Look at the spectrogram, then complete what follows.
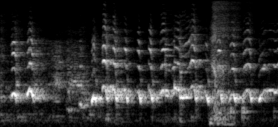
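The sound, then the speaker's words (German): A spotted hyena's laughing call: a rapid run of high, yelping giggles with rising and falling pitch, loud and continuous, ending in a harsher burst. “Es ist eine Lachhyäne oder auch Tupfelhyäne genannt.”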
